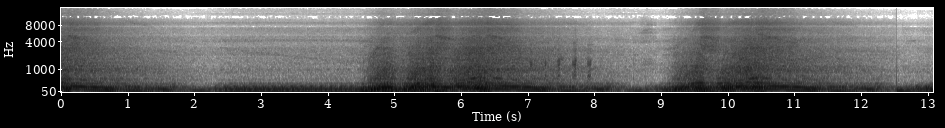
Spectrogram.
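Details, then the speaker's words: BMW 750Li after first start following transmission repair, warm engine after a few minutes running: blipped twice, revs rise cleanly and fall back to a steady, even idle with no knocks or misfires; healthy engine. "like a healthy engine to me so now that we're sure that the car runs at least reasonably well"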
